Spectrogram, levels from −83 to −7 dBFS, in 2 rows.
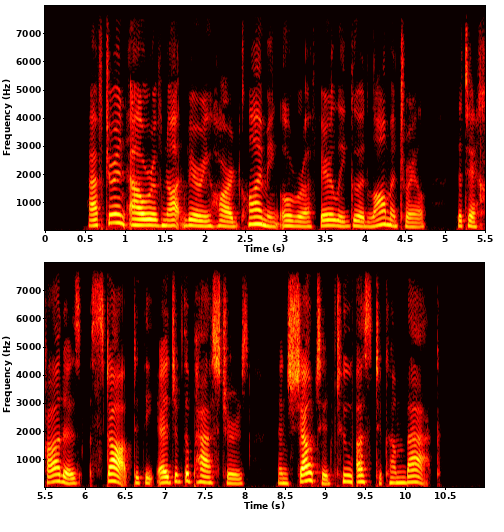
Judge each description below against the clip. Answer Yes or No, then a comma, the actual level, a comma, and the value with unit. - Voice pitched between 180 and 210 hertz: Yes, high, 190 Hz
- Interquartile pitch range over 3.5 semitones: Yes, average, 3.9 semitones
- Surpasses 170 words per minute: No, average, 165 wpm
